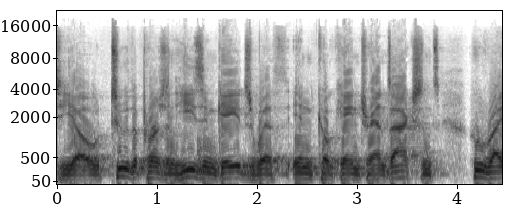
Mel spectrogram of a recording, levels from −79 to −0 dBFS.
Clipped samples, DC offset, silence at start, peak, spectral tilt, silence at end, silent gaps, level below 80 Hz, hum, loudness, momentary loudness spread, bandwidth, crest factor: under 0.1%; 0.6%; 0 s; -2 dBFS; -4.5 dB/octave; 0 s; none; -38 dBFS; none; -13 LUFS; 4 LU; 19 kHz; 10 dB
